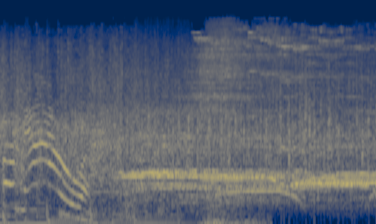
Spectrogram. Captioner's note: crowd cheers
